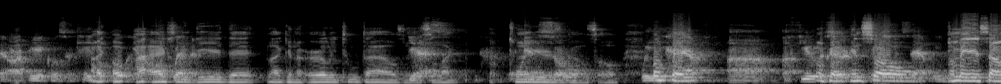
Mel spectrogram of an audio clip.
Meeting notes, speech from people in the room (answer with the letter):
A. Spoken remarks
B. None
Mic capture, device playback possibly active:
A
